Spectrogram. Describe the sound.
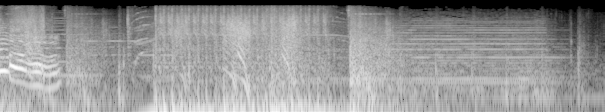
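A rapid volley of gunfire during a police standoff: a brief voice, then a dense, loud burst of overlapping shots lasting over a second. Ringing tones linger and fade afterward.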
